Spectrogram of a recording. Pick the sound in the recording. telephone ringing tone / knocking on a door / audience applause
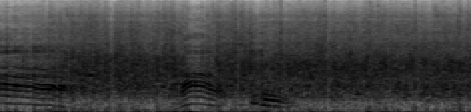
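audience applause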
